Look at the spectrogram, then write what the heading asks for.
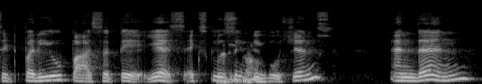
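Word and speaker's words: पर्युपासते: Would it be Pashupate, which means exclusive devotion? Yeah, Mummy, do you want to take that? That is called Paryupasate. Okay, sorry. Okay, that Paripas. is how we pronounce it. Paryupasate.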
